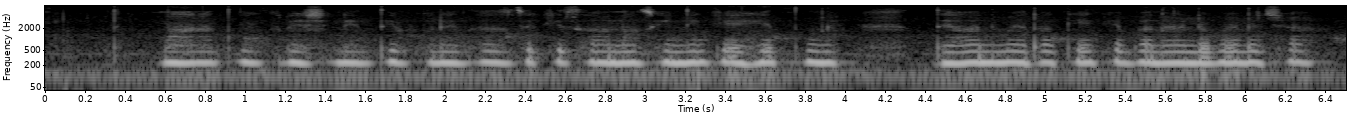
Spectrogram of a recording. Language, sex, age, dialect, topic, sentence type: Maithili, female, 60-100, Angika, agriculture, statement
